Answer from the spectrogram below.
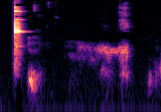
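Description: Glasses clink together once in a bright, sharp toast, followed by a brief soft rustle and, after a pause, a quiet hummed vocal sound.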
